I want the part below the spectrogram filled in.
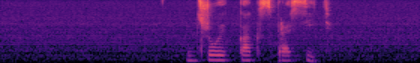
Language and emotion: Russian, neutral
